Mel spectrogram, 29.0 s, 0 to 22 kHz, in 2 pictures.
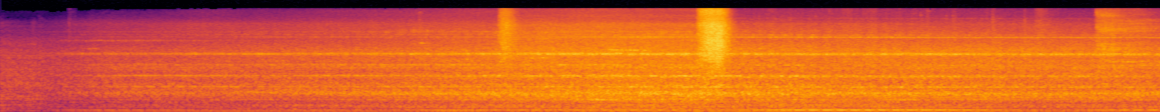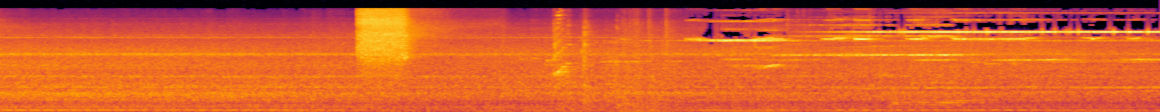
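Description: Freightliner Class 66 diesel locomotive passing at the head of a container freight train, its two-stroke V12 engine's low beat building to its loudest about ten seconds in, with a brief hiss a little before twenty seconds. The container wagons then rumble by with high wheel squeals near the end.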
